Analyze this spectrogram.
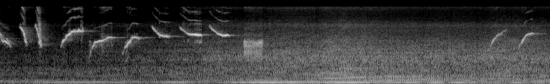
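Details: Long-tailed shrike giving a provoking lure song for other shrikes: rapid series of sharp, downward-sweeping whistles and chips, a pause with faint background noise, then a few more rising whistles.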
